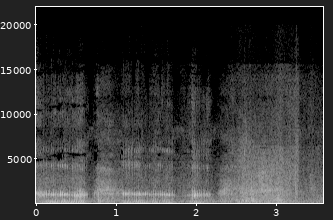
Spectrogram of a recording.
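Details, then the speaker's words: Acted snoring in a TV drama scene, where a sibling wakes the snorer: repeated nasal snorting breaths in short bursts, with faint room noise between them. "Porque no me dejas dormir con tus ronquidos."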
